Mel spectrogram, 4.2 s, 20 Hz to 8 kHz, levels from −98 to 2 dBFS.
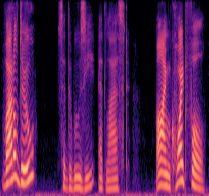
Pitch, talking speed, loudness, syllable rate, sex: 185 Hz, 145 wpm, -19 LUFS, 3.9 syllables/s, female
